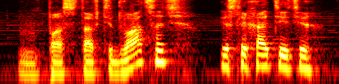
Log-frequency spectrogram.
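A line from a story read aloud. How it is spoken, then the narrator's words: Calm reply. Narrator (Russian): спокойно ответил миллионер гостю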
